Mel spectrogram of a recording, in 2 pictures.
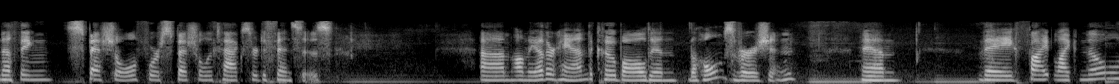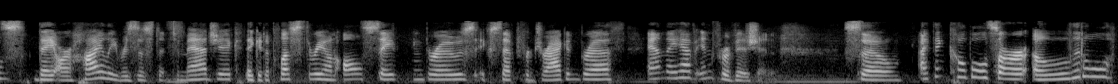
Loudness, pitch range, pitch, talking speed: -19 LUFS, 195-235 Hz, 215 Hz, 140 wpm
